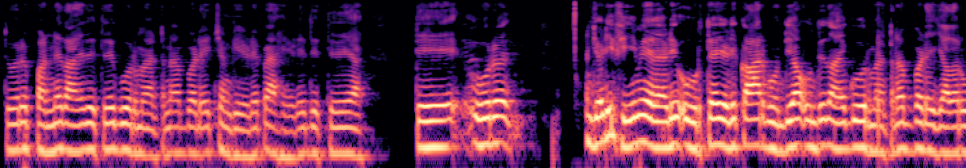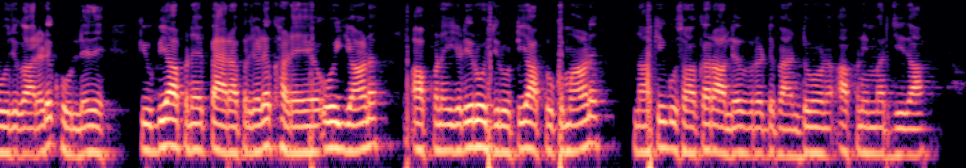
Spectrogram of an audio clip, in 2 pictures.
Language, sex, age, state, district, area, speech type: Dogri, male, 18-30, Jammu and Kashmir, Samba, rural, spontaneous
